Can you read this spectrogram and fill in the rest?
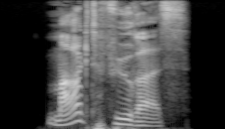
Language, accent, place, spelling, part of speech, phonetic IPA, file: German, Germany, Berlin, Marktführers, noun, [ˈmaʁktˌfyːʁɐs], De-Marktführers.ogg
- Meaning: genitive singular of Marktführer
